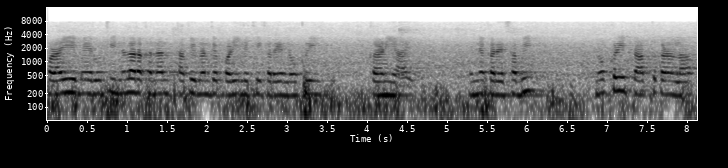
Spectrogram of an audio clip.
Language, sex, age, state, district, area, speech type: Sindhi, male, 45-60, Rajasthan, Ajmer, urban, spontaneous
